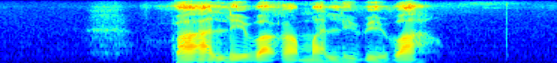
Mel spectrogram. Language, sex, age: Northern Sotho, male, 19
